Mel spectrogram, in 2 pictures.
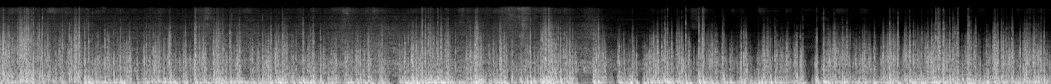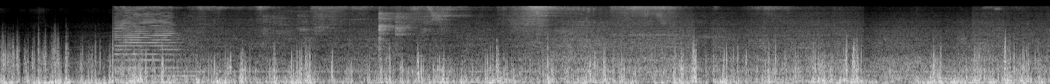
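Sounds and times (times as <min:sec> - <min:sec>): passing train rushing: 0:00.0 - 0:21.0
train wheel clatter: 0:00.0 - 0:21.0
locomotive horn: 0:11.6 - 0:13.9.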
